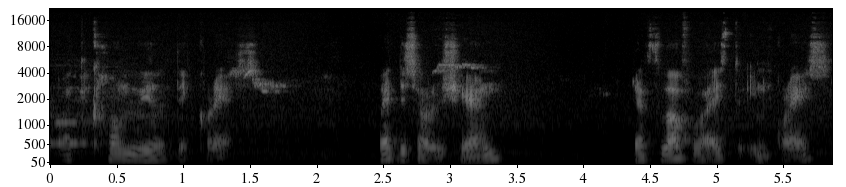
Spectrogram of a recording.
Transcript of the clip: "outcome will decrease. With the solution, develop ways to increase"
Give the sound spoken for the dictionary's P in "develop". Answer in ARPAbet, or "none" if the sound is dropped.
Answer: F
